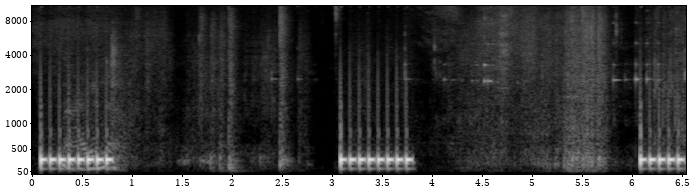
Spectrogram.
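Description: A phone line ringing on a repeated outgoing call: three buzzy, pulsing ring tones repeat about every three seconds, loud, with faint rustles and small clicks in the quiet gaps.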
